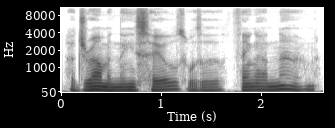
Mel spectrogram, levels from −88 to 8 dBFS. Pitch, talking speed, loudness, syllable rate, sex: 120 Hz, 205 wpm, -18 LUFS, 4.7 syllables/s, male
